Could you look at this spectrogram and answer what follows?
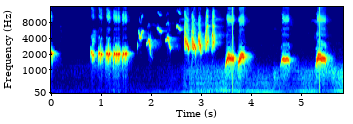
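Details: White-rumped shama aggressive fighting song used as a training master: bright whistled notes near mid pitch, a fast repeated chattering run, high sweeping phrases, then spaced rich whistles with sharp clicks, separated by silences.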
